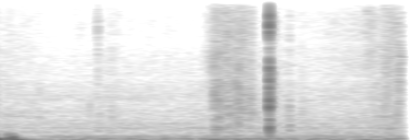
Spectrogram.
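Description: A person climbing into a sports car's low seat: a dull thump at the start, a short rustle about a second in, then a sharp click, over a faint steady low rumble.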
